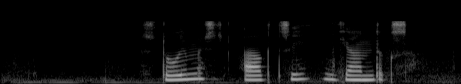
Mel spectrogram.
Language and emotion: Russian, neutral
